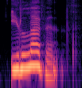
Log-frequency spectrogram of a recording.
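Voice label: "eleventh", English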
